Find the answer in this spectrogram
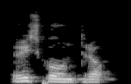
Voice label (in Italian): "riscontro", crespinese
